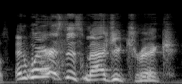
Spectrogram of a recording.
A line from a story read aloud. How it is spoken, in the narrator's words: When the wood elf eats it too, the baker yells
